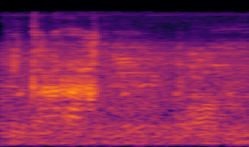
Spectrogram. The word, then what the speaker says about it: Picara: Picara. Okay, you know how to roll your R?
